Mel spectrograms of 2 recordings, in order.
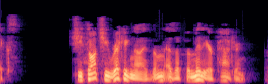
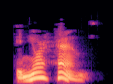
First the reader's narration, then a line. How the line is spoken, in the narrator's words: Miss Fellows said again, firmly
